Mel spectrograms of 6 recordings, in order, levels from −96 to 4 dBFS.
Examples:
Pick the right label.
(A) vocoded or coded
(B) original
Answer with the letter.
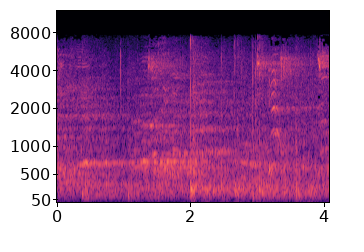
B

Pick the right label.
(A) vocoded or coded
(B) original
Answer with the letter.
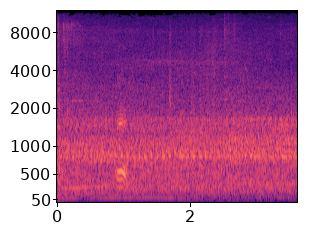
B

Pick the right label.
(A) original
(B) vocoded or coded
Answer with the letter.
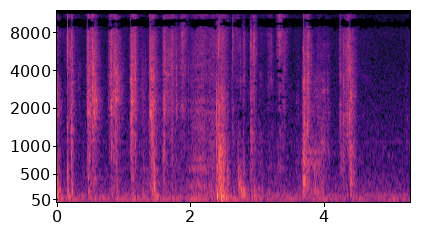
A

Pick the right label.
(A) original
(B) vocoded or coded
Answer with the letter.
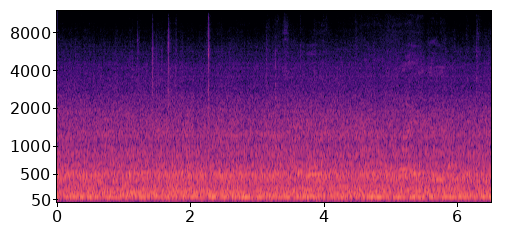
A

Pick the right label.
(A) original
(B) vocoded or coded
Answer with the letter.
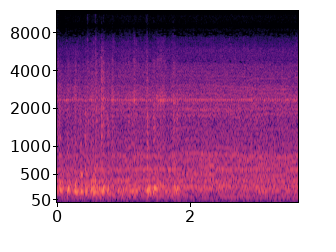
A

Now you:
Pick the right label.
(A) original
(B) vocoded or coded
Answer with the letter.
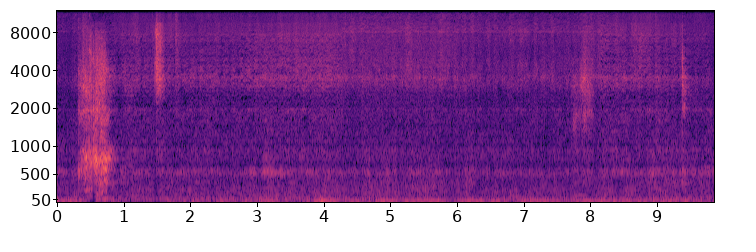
B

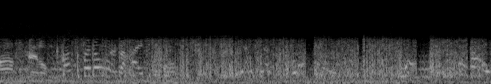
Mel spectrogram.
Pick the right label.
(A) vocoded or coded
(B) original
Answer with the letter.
B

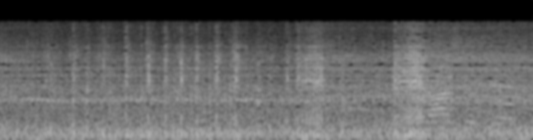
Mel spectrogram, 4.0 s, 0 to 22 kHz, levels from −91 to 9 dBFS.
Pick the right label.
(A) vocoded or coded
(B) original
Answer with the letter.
B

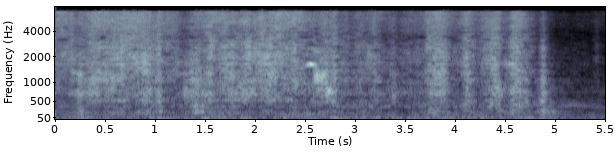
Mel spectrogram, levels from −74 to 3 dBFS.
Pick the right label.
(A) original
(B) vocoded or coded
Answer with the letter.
B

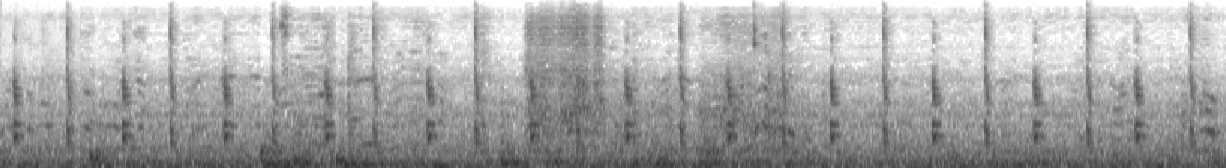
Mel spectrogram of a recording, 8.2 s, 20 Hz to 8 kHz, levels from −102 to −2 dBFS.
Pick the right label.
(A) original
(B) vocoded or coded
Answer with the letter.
A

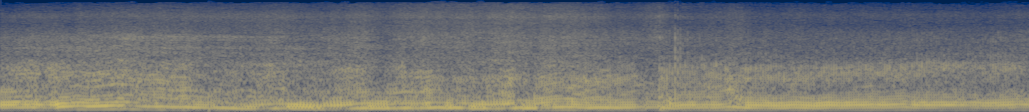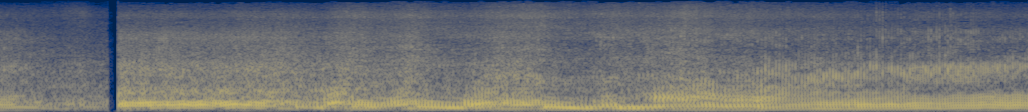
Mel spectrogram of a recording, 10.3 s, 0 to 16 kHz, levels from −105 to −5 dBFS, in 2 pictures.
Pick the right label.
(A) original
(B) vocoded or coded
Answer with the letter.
A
